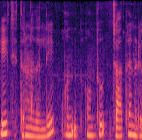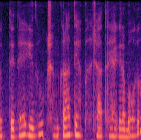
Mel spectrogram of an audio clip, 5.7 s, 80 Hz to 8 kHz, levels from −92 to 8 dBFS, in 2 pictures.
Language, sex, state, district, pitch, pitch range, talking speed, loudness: Kannada, female, Karnataka, Raichur, 185 Hz, 170-200 Hz, 115 wpm, -20 LUFS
